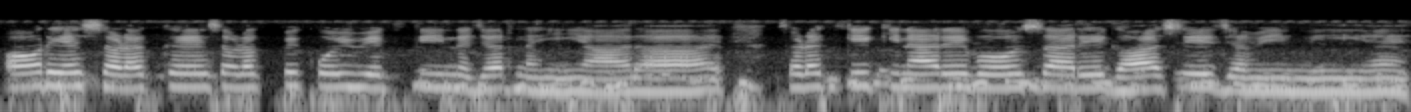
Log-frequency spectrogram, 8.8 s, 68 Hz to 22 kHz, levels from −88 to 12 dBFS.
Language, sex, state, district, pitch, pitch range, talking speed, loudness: Hindi, female, Bihar, Kaimur, 235 Hz, 205-250 Hz, 150 wpm, -16 LUFS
